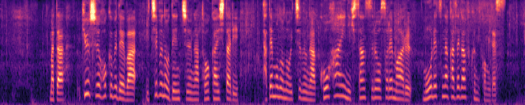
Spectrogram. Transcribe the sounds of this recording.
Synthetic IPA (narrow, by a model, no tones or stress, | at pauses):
mat̪akʲɨːɕɨːɦo̞kɯ̟bɯ̟d̪e̞βait͡ɕibɯ̟no̞d̪ẽ̞ɲ̟t͡ɕɨːɡat̪o̞ːkaiɕi̥t̪aɾʲit̪at̪e̞mo̞no̞no̞it͡ɕibɯ̟ŋakʰo̞ːhãɰ̃ĩɲ̟ːiçi̥sãɰ̃sɨɾɯ̟o̞so̞ɾe̞mo̞aɾɯ̟mo̞ːɾe̞t͡sɨnakaze̞ɡaɸɯ̟̥kɯ̟mʲiko̞mʲid̪e̞sɨ̥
